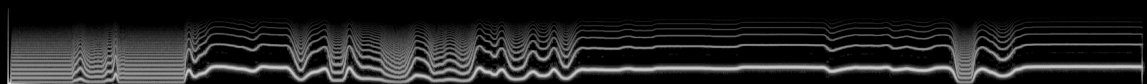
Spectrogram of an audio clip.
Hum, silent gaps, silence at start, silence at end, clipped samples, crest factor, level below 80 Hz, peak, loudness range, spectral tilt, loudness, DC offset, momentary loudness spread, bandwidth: none; none; 0.1 s; 0.05 s; under 0.1%; 12 dB; -38 dBFS; -6 dBFS; 3 LU; -5.5 dB/octave; -18 LUFS; under 0.1%; 7 LU; 9.4 kHz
